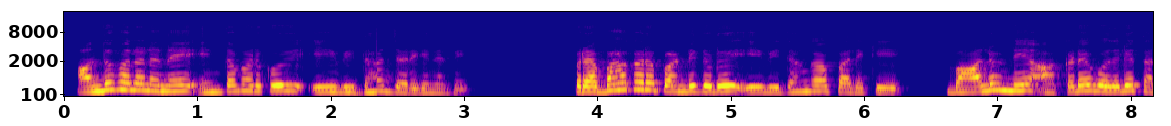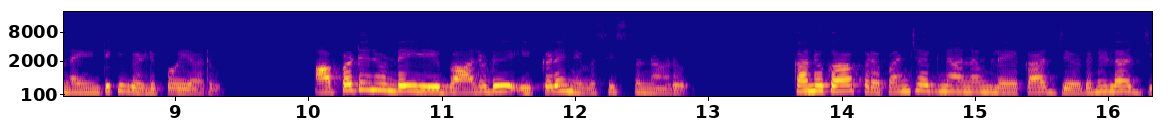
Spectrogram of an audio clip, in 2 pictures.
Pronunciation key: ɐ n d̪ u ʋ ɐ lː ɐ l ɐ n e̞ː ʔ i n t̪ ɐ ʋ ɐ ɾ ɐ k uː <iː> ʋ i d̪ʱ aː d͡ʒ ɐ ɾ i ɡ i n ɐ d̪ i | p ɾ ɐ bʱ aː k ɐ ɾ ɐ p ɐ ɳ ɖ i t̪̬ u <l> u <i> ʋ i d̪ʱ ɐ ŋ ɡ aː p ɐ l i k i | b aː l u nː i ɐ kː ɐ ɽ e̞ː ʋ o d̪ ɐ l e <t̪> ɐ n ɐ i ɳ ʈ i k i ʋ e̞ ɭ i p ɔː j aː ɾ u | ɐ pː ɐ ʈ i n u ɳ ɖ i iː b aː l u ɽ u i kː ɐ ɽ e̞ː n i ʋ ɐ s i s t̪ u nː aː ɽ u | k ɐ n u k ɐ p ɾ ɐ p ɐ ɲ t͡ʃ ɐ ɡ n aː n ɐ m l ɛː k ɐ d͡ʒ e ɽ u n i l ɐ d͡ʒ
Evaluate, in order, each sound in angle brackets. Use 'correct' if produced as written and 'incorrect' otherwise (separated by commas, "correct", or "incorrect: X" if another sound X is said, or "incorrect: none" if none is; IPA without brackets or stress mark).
correct, incorrect: ɽ, incorrect: iː, correct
